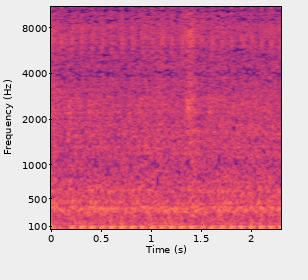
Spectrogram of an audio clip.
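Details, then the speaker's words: Honda Click 150 scooter after overhaul for oil starvation damage, no check engine light: soft, even idle with the earlier metallic tang-tang tapping gone; quiet, healthy engine. "Wala na yung wala na yung tang-tang-tang-tang. Hindi na siya nagtatag-tang-tang na pa."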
